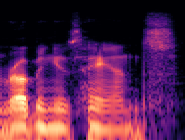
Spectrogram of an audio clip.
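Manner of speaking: usual speaking voice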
